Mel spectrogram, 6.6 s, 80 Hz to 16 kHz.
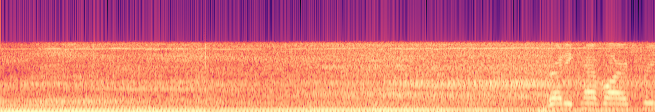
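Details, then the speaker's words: Rebuilt 440 awhp 1G Eagle Talon TSi DSM (160 psi compression on all cylinders), just after a cold start. It holds a steady, slightly lumpy fast idle just over 2000 rpm in open loop, slightly rich while EGTs and water temperature rise, with no knocks or ticks: normal. "So she'll fire right up, no problem. Right now we're a little over 2 grand. She's in open loop. EGTs are coming up. Water temp will be shortly behind it. A little rich as you expect on startup."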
